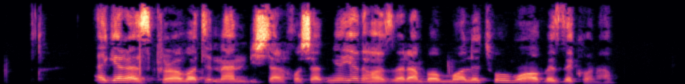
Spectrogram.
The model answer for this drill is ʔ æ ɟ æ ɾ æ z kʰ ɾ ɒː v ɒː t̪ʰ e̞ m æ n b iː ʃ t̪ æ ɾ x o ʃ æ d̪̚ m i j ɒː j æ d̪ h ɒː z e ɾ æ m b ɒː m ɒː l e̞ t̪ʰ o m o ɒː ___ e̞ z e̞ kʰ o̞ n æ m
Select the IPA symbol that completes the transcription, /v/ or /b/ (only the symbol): v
